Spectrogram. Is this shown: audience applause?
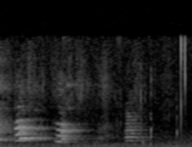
no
